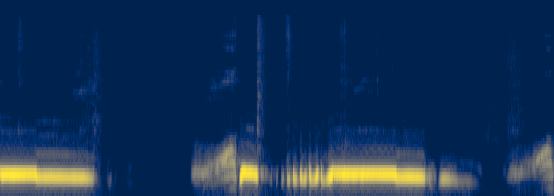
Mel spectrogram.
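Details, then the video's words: Puter pelung dove calling hard in breeding condition, provoking other doves to call: a sustained low coo, then a rising flick, a bubbling roll and a long level hum that sags at the end. "BIRAHInya memuncak Lagi Sampe Gacor Ngundang Puter Disekitaran Ikut Gacor jadi rame"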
